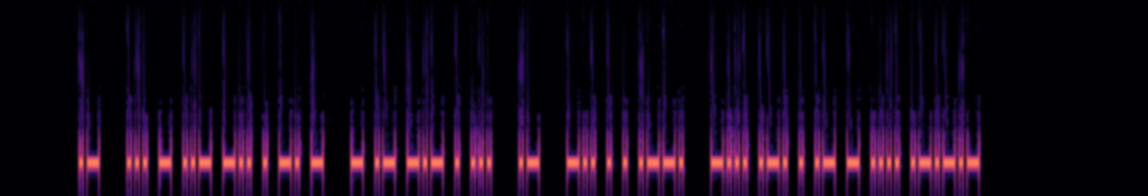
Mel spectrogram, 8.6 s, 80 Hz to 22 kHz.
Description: Morse code, heard as a keyed tone, about 37 wpm, 700 Hz. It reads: A STUDENT TAKES A DEEP BREATH.
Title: Additional Easy Phrases 40wpm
